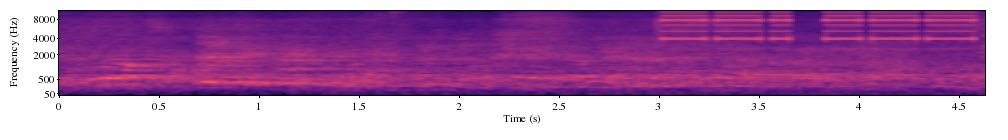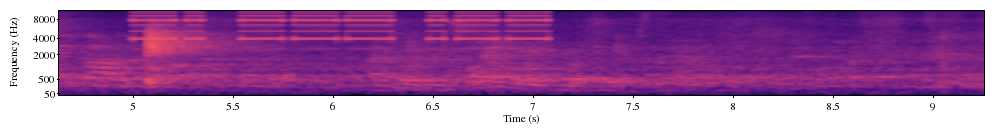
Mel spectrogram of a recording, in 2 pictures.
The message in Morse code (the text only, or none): GO NOW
